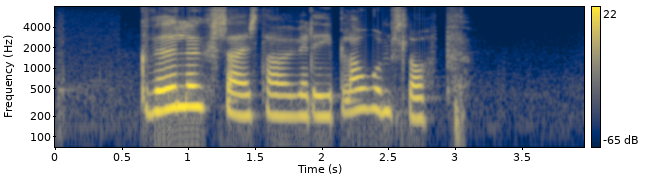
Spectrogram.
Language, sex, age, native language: Icelandic, female, 18-19, Icelandic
